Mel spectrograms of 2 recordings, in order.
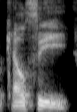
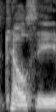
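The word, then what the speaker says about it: Kelce: is it Kel or Kelsey and they they say they pronounce it the two different ways like Jason says Kelsey and Travis says kelse so introduces himself Jose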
